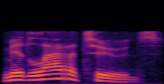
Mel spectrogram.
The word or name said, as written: midlatitudes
